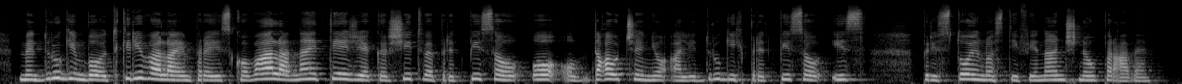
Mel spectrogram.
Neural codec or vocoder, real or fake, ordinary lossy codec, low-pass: vocoder, 44.1 kHz, 128 mel bands every 512 samples, BigVGAN v2; fake; none; 19.8 kHz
